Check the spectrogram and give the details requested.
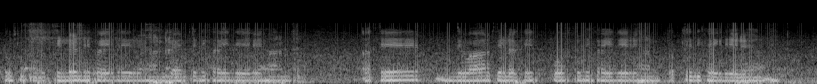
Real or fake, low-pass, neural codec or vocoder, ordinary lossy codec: real; 7.2 kHz; none; MP3, 64 kbps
